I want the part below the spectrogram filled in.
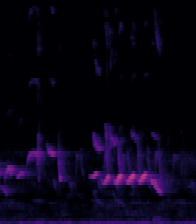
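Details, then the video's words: Birds at sunrise in the morning give clear, high chirping calls: a run of thin whistled notes, then a louder series of four or five quick, rising-and-falling chirps in the second half, over faint low background noise. "সকালবেলায় সূর্য ওঠার মুহূর্তে পাখির ডাকে মুখরিত পরিবেশ"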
